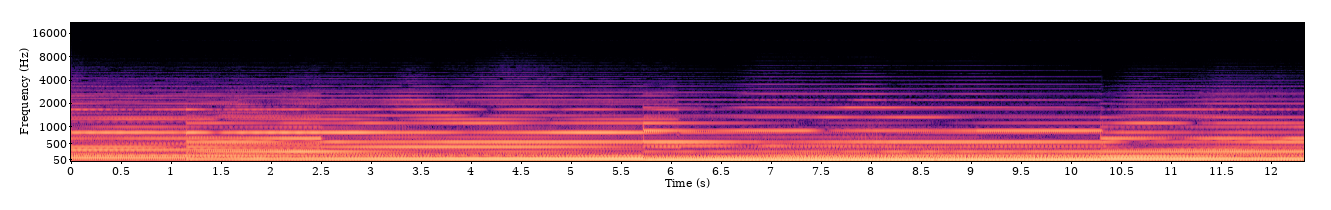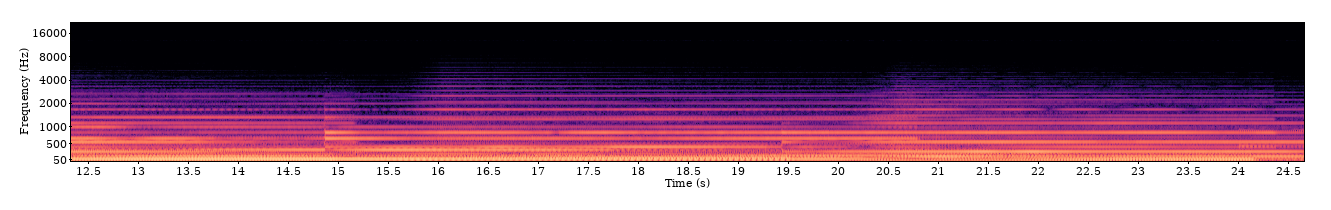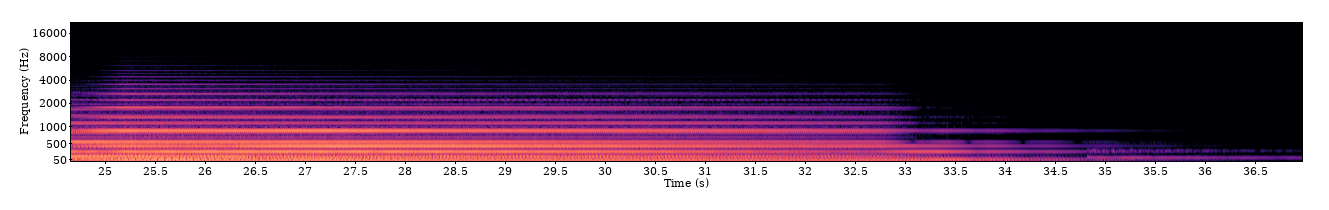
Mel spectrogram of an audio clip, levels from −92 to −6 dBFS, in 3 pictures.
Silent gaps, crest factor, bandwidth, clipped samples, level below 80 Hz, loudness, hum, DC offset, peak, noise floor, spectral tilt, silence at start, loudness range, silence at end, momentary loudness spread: none; 12 dB; 4.4 kHz; under 0.1%; -22 dBFS; -21 LUFS; none; under 0.1%; -8 dBFS; -66 dBFS; -11 dB/octave; 0 s; 11 LU; 3.15 s; 11 LU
